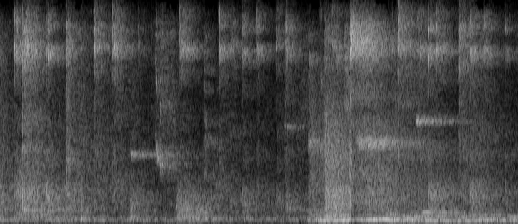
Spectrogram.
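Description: Table tennis rally: a series of sharp clicks as the ball strikes rackets and the table, some with a short ringing ping. A voice is heard in the background from about four seconds in.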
